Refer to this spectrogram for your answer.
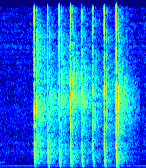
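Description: Eight quick, evenly spaced knocks rap on a door, crisp, in a steady run lasting just over a second over a faint background hum, with no voices, representing Peter continuing to knock at a closed door.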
